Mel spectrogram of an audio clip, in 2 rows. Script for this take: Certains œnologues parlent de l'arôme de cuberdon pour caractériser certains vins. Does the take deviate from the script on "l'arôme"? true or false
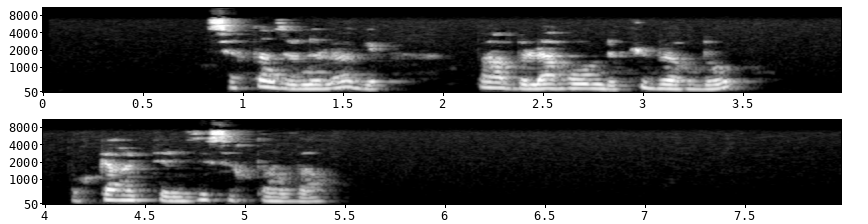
false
